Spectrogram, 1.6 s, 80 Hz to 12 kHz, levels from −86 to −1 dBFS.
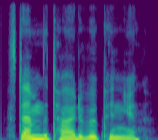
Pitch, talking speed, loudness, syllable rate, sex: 220 Hz, 190 wpm, -15 LUFS, 5.3 syllables/s, female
